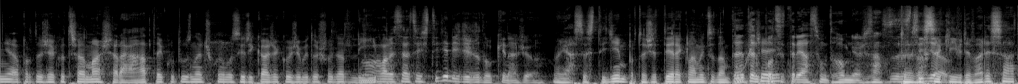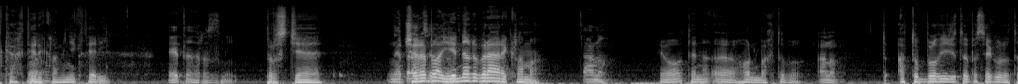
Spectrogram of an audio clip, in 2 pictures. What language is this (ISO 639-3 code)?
ces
